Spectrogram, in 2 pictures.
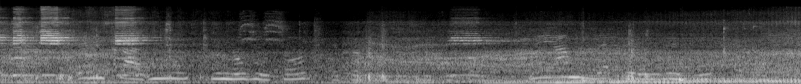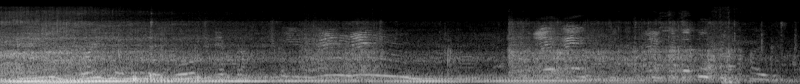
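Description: A motor vehicle passing along the street: a low engine hum builds, is loudest about eight seconds in, then fades. Children's voices chatter over it throughout.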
